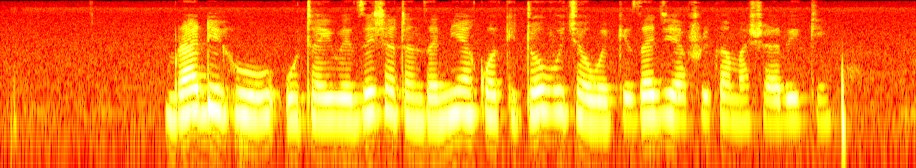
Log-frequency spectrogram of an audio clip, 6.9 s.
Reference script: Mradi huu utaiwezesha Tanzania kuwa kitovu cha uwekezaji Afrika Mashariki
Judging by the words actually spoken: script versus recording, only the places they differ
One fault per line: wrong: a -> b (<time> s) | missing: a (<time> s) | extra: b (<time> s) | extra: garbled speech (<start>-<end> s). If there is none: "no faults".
no faults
